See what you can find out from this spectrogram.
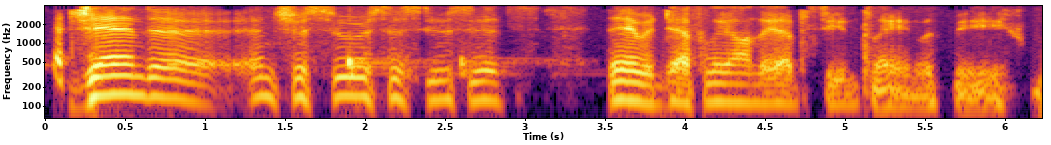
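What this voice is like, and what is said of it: Bill Clinton impression accent. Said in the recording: “Wait, I'm losing the accent. ... I'm Bill Clinton.”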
